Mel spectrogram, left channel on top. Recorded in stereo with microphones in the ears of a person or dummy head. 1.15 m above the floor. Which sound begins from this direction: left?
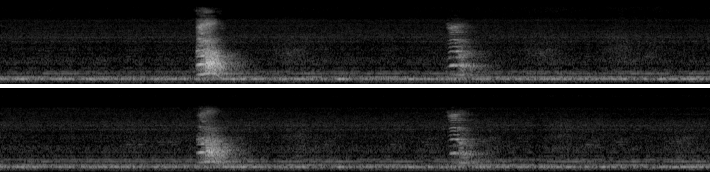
A shout, at 2.0 s.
